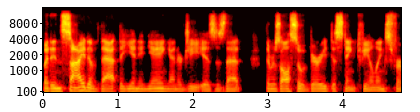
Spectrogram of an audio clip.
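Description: A man talks in a plain, everyday voice with an American accent, pitched fairly low. His pace is fairly quick and his intonation fairly even. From US Midwest, small farming town in Michigan. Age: 40s. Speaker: executive coach and leadership consultant. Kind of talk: casual interview.

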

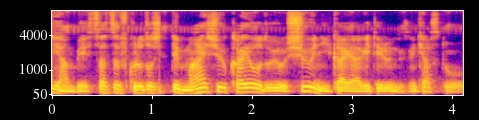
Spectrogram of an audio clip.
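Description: A man talks fairly quickly, his pitch rising and falling in very wide swings. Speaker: podcast host. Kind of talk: casual solo talk.

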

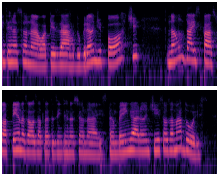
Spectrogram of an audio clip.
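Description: A plain, everyday voice moves at a fairly slow pace with ordinary pitch variation against a quiet background. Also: woman. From Minas Gerais, Brazil (Mariana). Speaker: amateur mountain bike racer. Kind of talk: podcast interview.

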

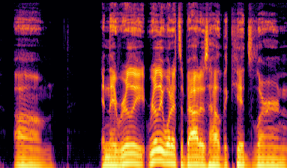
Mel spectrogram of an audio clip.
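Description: A normal speaking voice at a moderate pace, dry and close with no echo. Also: man. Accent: American. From Texas. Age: 30s. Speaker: novelist and physical therapist assistant. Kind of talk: radio interview. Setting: radio studio.

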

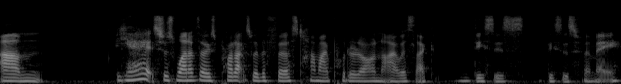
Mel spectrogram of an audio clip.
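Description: A woman with an Australian accent speaks at a moderate pace in a very deep, low voice with ordinary pitch variation. Her tone is bright and sharp, and the background is quiet. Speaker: beauty writer and influencer. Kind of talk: casual chat. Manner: dry, even tone regardless of excitement.

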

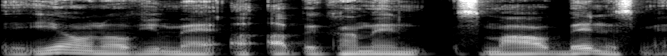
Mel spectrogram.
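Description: In an American accent, a man speaks with a very deep, low pitch at a moderate pace. The recording is very clean, with a silent background. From US Midwest, Cincinnati, Ohio. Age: 30s. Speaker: podcaster. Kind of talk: casual monologue.

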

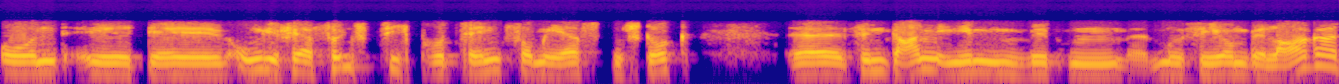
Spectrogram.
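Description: Speaking fairly slowly, a man uses a normal speaking voice at medium pitch with ordinary pitch variation. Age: 60s. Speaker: museum founder, plumber by trade. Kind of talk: interview. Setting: remote call.

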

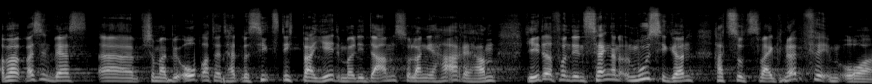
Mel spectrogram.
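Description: With hardly any pauses, a man in a Swabian accent talks in an animated tone at a high pitch. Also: lively intonation, moderate pace. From Swabia, southern Germany. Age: 40s. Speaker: pastor. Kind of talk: sermon. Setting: church.

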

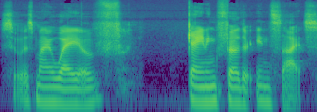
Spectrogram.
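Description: The recording is very clean, with a silent background. The speaker has an Australian accent and keeps a moderate pace. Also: woman. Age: 20s. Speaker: photographer. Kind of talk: casual chat. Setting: her bedroom at her family home.

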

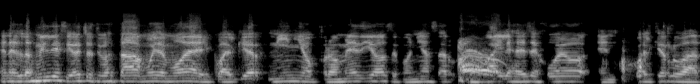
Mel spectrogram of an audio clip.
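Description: In a plain, everyday voice, a man speaks at a medium pitch and a moderate pace, his intonation fairly even. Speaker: podcast co-host, hospitality student. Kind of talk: casual chat. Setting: at home during quarantine. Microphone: audio problems.

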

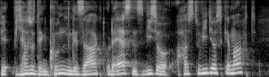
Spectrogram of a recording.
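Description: A man's very fast, somewhat breathy delivery, medium in pitch with ordinary pitch variation and a dark, mellow tone. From rural Switzerland. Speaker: podcast host. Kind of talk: casual chat. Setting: barber shop.

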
